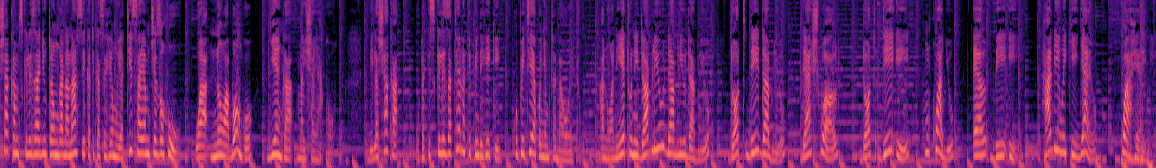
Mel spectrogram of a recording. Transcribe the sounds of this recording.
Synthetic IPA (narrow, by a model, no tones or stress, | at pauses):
ʃakam̩si̥kilizaʄiutauŋɡananasikatikasɛɦɛmujatisajam̩t͡ʃɛzɔhuːwanɔaɓɔŋɡɔʄɛŋɡamaiʃajakɔ | ɓilaʃakautakisi̥kilizatɛnakipindiɦikikupitiakwɛɲɛm̩tandaɔwɛtu̥a̰nuanijɛtunidabljudabljudablu | dɔtdidabljudaʃwald | dɔtdi | m̩kwaʄu | ɛlbi | haɗiwikiːʄajɔkwaːɦiɾinḭ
